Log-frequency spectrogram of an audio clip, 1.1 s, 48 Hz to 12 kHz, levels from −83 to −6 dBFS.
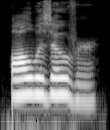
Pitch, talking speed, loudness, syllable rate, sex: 195 Hz, 165 wpm, -13 LUFS, 4.9 syllables/s, female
